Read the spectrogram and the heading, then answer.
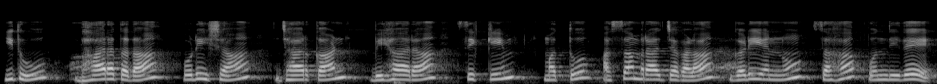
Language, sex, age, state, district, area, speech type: Kannada, female, 30-45, Karnataka, Davanagere, rural, read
